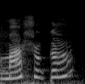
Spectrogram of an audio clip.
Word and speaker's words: mashoka: Pero cuando yo digo mashoka, ¿qué pasa? El acento se viene para acá. Esta sí sigue la regla del acento. La segunda sílaba es abierta, entonces acentúo la primera.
